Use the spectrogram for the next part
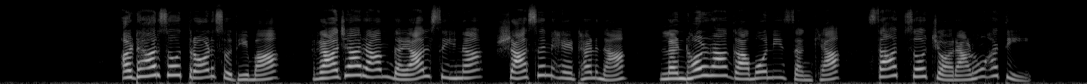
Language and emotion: Gujarati, neutral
